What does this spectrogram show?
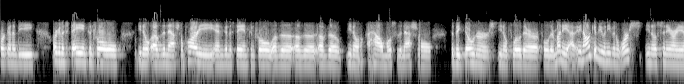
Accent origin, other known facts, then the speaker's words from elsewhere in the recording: Tennessee, United States; my home state of Tennessee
